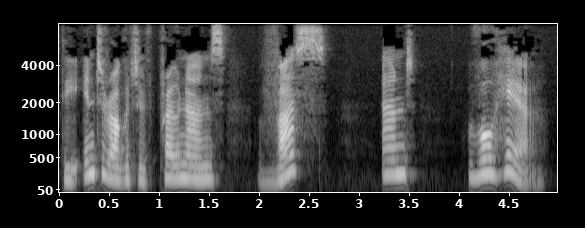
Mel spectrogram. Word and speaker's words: woher: The first sound in these words is a V sound. – Was studieren Sie? – Und woher kommst du? – In German, the written letter W is pronounced like the English V in very.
